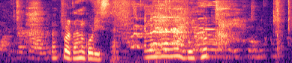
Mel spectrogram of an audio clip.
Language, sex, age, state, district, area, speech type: Assamese, female, 18-30, Assam, Kamrup Metropolitan, urban, spontaneous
